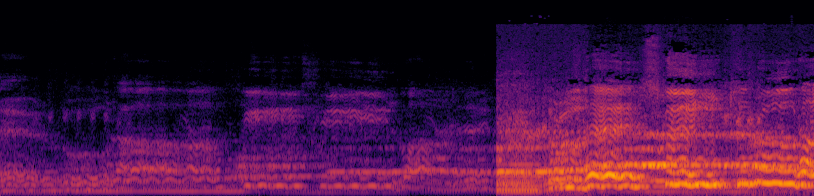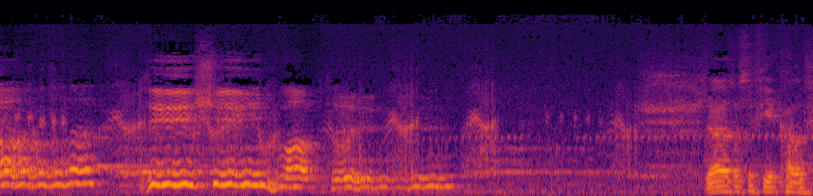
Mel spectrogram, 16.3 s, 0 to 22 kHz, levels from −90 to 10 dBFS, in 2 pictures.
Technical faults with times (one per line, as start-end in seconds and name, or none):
0.00-4.96 one channel inverted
